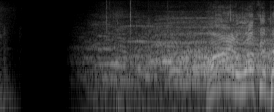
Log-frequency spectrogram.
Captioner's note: crowd cheering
